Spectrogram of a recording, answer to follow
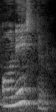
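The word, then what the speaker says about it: honest: करते हैं, जैसे कि ऑनेस्ट. सो ऑनेस्ट में एच से ये शुरू हुआ है, लेकिन एच इज साइलेंट हियर.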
